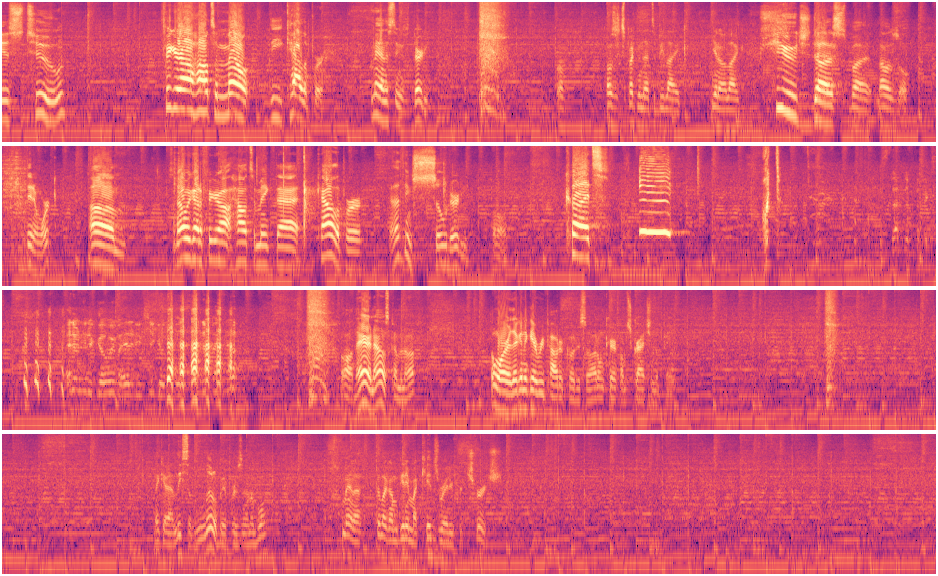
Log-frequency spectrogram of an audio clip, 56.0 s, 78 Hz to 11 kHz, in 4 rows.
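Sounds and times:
background music: 0.0s - 56.0s
hard puff of breath: 7.1s - 7.7s, 14.0s - 14.4s, 32.2s - 33.1s, 40.3s - 40.8s
sharp breath: 7.2s - 7.7s, 32.5s - 33.1s
man's vocal bursts: 23.6s - 24.2s.

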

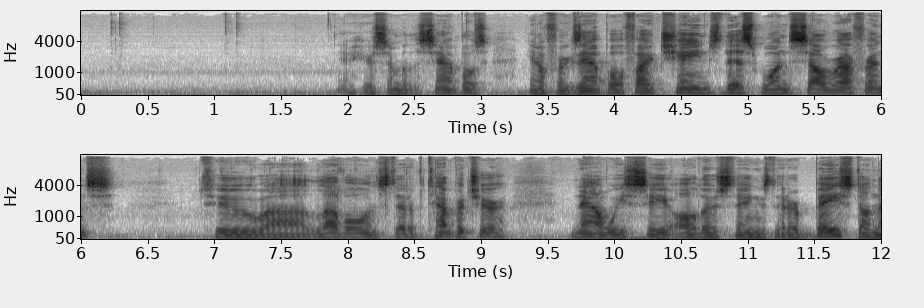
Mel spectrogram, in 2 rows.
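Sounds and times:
low steady hum: 0.0s - 12.0s
computer mouse clicks: 0.2s - 0.4s, 1.0s - 2.0s.

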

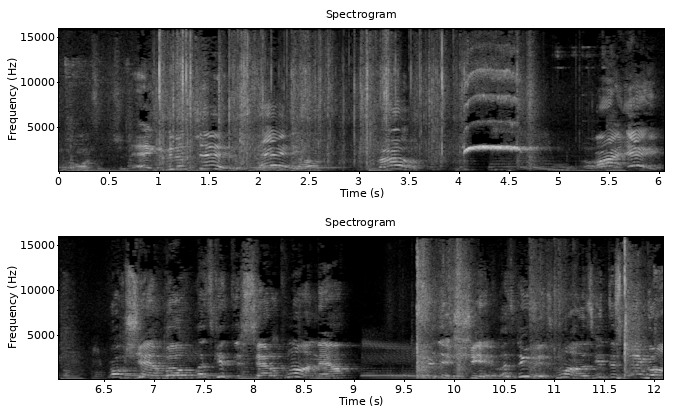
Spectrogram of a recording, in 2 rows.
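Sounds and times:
referee's whistle: 4.0s - 4.9s.

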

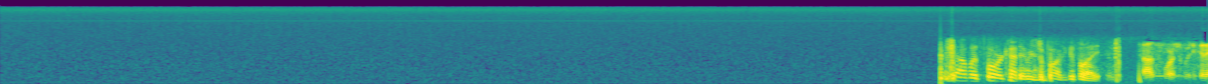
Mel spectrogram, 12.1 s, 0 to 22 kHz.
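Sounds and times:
radio voice through headset: 9.4s - 12.0s.

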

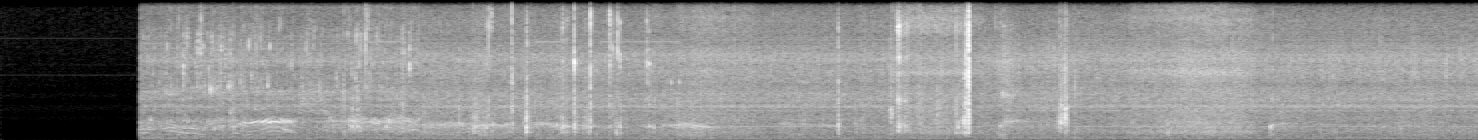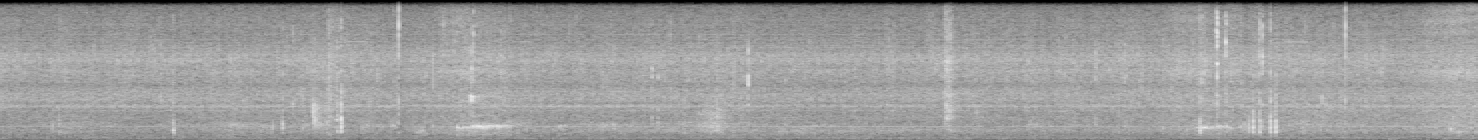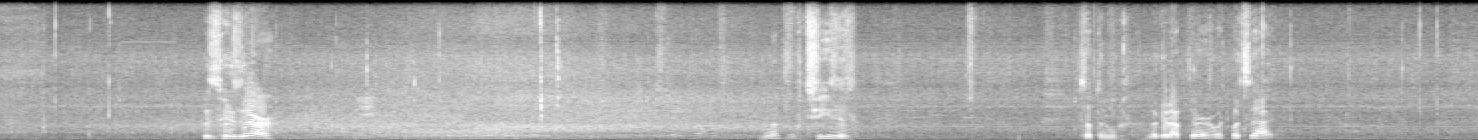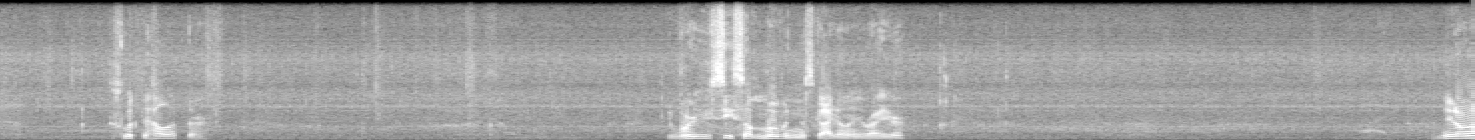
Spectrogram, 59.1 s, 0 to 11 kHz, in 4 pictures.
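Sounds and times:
background hiss: 0.0s - 59.0s
faint steady whine: 0.0s - 59.0s.

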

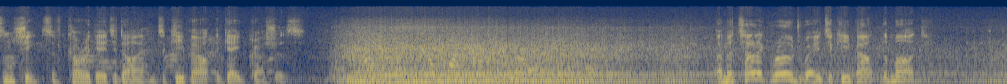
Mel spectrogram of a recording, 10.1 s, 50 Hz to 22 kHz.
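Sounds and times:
lorry engine running: 3.2s - 10.0s.

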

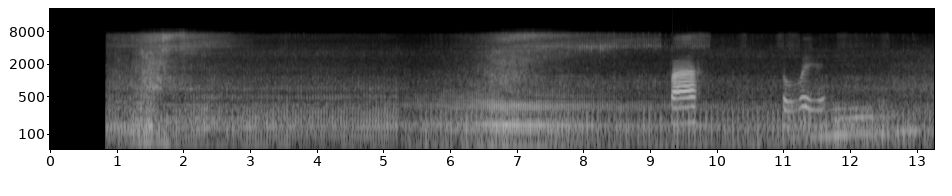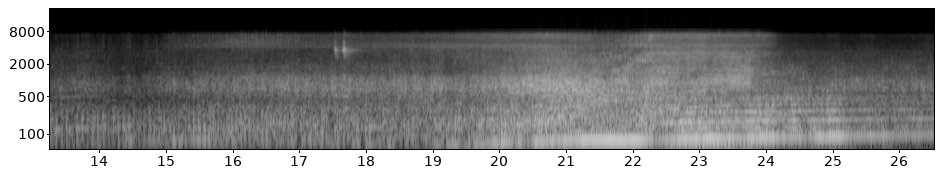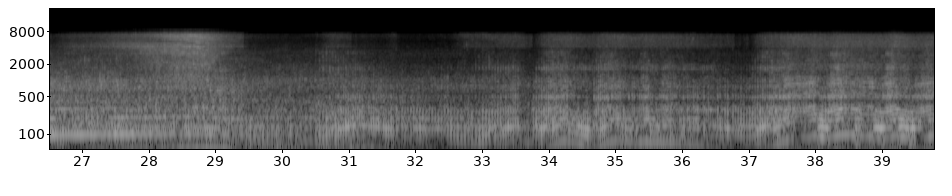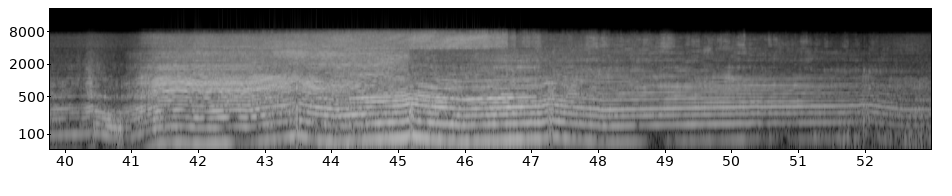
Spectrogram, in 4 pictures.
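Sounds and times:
motorcycle engine revving: 0.9s - 52.9s.

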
